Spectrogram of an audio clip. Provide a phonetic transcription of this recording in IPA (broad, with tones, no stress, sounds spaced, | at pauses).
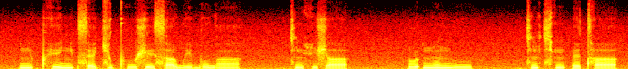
ɲ ʊ˦ ʔ pʰ e˦ ɲ ɪ˦ ʔ s ɛ˨ t͡ɕ u˦˨ pʰ u˦ ʃ e˦˨ ɪ̯ sʰ ä˨ w e˦ b o˦ w ã˦ | t͡ɕ ĩ˨ h i˦˨ ʃ ä˨ | l ʊ˦ ʔ ɲ ũ˦ ɲ u˦ | t͡ɕ ĩ˦˨ t͡ɕʰ ĩ˨ ʔ ɛ˦ tʰ ä˨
